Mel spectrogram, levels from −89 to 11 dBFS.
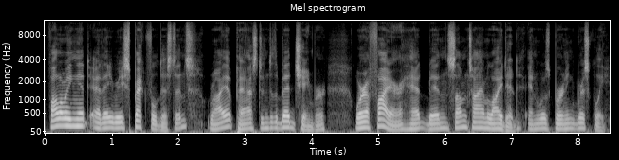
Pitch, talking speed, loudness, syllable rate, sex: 115 Hz, 165 wpm, -17 LUFS, 5.1 syllables/s, male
